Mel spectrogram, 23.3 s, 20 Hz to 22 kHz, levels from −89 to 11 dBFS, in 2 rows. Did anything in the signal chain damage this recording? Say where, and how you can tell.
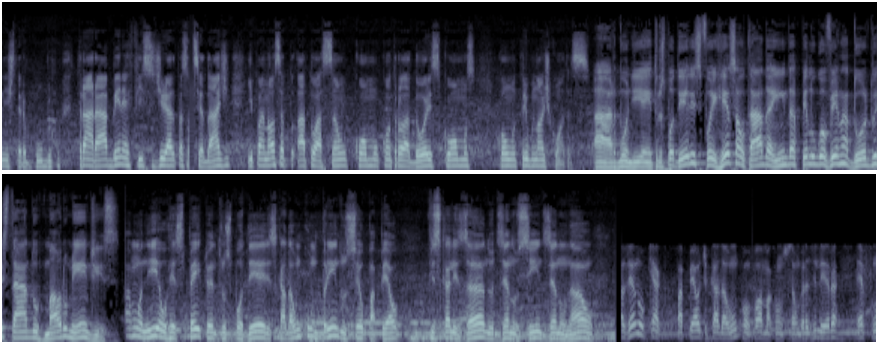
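Yes. At 2.48 s the sound cuts out for about 64 ms, with crackle at both edges and only faint hiss in the gap before it returns by 2.57 s. That is an intermittent contact in the analogue wiring: a loose plug or cable conductor briefly opened, so the signal path broke. The crackle is the contact scraping as it separated and remade, and the hiss is what remained of the line while it was open.

At 11.34 s and again at 21.68 s there is an abrupt jump in the sound but no silence. The first skip loses only a few milliseconds and the second around 15 ms. This is likely a dropped buffer (overrun) at the driver or buffer stage. The recording software fell behind, the hardware overwrote samples it had not yet collected, and the audio on either side of the lost block was spliced together directly.

From 19.84 s to the end, after a gap of about 80 ms, the sound turns dull and boxy. 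It is also about 10 dB quieter, and a new noise floor sits roughly 45 dB below it. The most likely cause is the input switched to a poorer device at the converter stage, such as a second microphone or a headset call profile. That device's narrower band, different gain and own self-noise replaced the original input from that point onward.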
